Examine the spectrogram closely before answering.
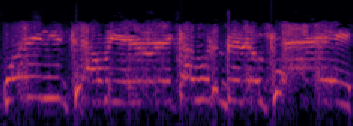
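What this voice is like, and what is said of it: Yelling, upset voice. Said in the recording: “sorry for yelling”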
